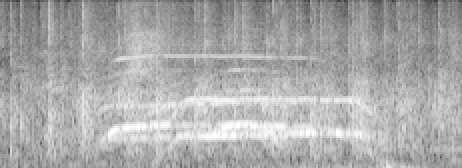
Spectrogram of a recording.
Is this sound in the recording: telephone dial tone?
no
